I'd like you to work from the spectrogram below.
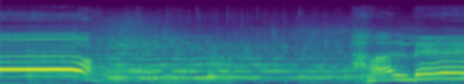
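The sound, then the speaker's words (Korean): An audience at a church worship service claps steadily throughout as praise to God, a dense patter of many hands running under a loud, sustained voice that holds long notes and swoops down in pitch twice. “하실 수 있으신 만큼 더 큰 감사와 영광의 박수 주님께 올려드립시다.”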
